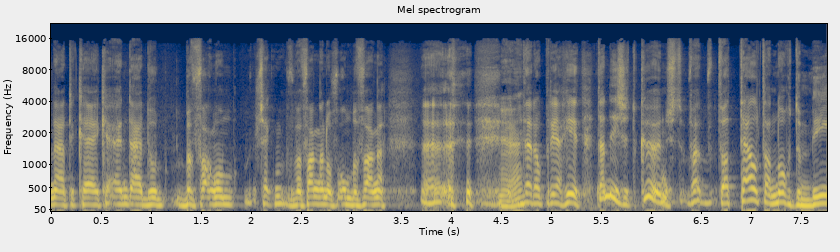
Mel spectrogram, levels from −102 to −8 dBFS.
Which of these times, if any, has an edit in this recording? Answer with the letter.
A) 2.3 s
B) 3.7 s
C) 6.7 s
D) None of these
C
